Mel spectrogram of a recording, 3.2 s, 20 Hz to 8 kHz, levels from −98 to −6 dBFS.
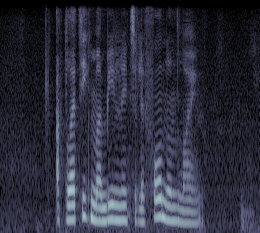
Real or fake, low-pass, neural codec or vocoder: fake; 7.2 kHz; codec, 16 kHz, 0.8 kbps, ZipCodec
